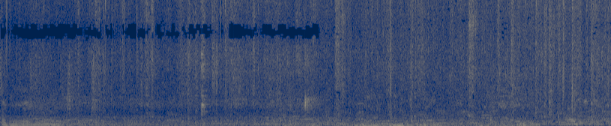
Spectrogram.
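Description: Pigeons cooing low and repeatedly over the murmur of a crowd talking.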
